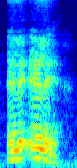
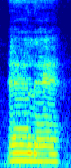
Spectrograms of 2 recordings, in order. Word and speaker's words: ele: Ele is the Hawaiian word for black. Ele. Yeah, the E doesn't change its pronunciation.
